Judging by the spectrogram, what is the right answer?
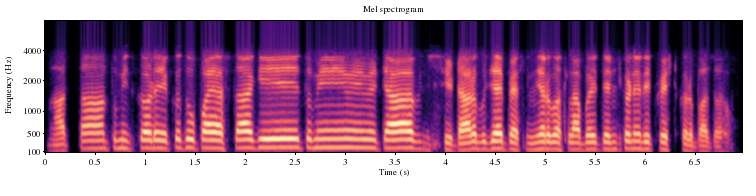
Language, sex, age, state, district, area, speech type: Goan Konkani, male, 60+, Goa, Canacona, rural, conversation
